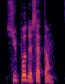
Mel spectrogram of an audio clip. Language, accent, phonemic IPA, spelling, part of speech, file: French, France, /sy.po d(ə) sa.tɑ̃/, suppôt de Satan, noun, LL-Q150 (fra)-suppôt de Satan.wav
- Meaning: 1. devil worshipper, Satanist 2. devil's agent; limb of Satan, limb of the devil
